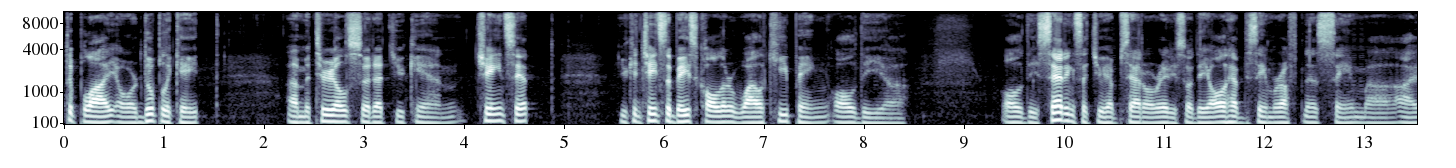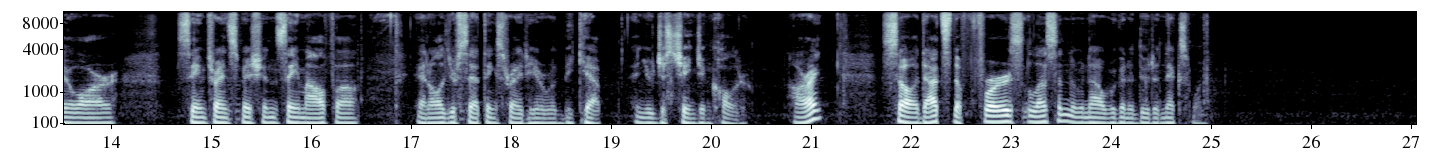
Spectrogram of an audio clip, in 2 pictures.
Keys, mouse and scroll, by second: 7.1 click.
